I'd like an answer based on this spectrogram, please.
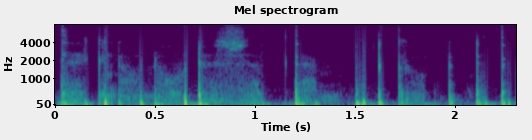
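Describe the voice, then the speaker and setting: Over noticeable background noise, a man whispers in a soothing tone at a fairly slow pace. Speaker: ASMR storyteller. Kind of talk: bedtime fairy tale reading. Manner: whispered; soft, soothing.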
